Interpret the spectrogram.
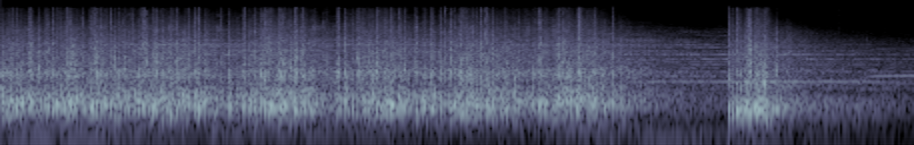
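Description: Fireworks display: a dense, continuous volley of many rapid cracks and bangs from bursting shells, thinning out after about six seconds, then one last loud bang about seven seconds in that dies away.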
